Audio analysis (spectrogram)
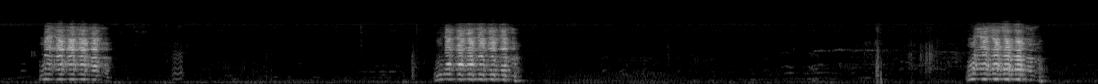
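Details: Pregnant domestic goat, about to give birth, kept by its owner: three loud, harmonic bleats, each about half a second long, spaced roughly four to five seconds apart, with quiet pauses between them.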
